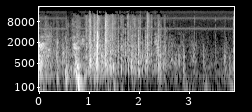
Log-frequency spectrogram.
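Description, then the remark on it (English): Rapid flapping bursts and soft scuffling, like a pigeon fluttering around, with a faint low cooing underneath, as someone tries to catch a bird; the commotion fades to quieter rustling toward the end. “Come here, birdie, birdie.”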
